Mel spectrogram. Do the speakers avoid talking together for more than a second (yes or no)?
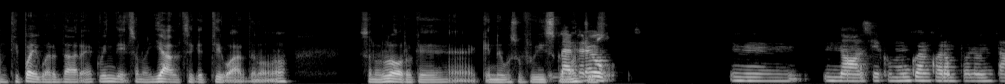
yes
